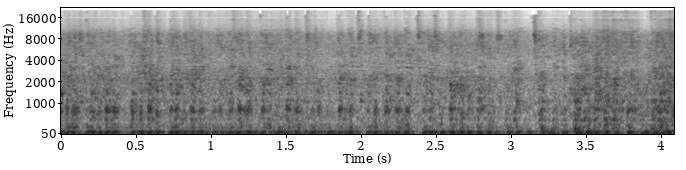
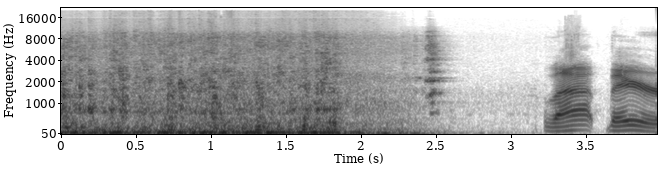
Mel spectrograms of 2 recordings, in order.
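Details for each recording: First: 1955 Chevrolet big-block V8 on first start, with oil pressure: deep lumpy burble, one side much louder; exhaust cutout/muffler on one side seems closed, owner wonders if jammed or disconnected. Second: 1955 Chevrolet big-block V8, borrowed battery, about 32° timing, belt a little loose: strong steady rumble for a few seconds before cutting out, no knocks or rattles; normal running.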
